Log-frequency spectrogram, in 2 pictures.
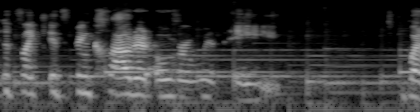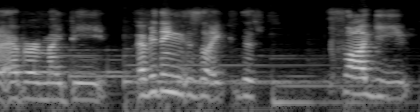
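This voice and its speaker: A woman's voice: mid-range voice, slow pace, sharp tone, highs cut off, faint music behind. A woman narrating a tabletop game as game master, with rambling descriptions full of fillers.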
